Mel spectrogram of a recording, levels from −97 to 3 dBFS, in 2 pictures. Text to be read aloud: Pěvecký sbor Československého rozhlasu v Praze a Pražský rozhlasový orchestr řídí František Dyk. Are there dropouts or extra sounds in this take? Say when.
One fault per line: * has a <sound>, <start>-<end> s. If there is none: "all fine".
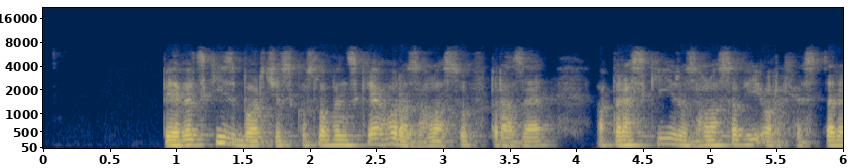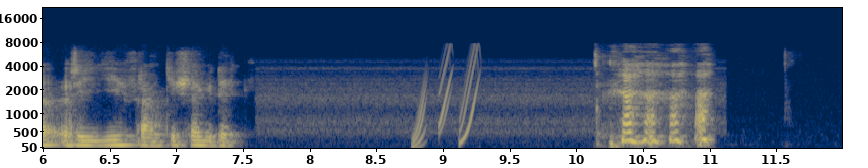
* has a chirp, 8.8-9.3 s
* has a laugh, 10.1-11.1 s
